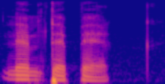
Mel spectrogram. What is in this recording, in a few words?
"nemtepek", Aneityum; bushes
